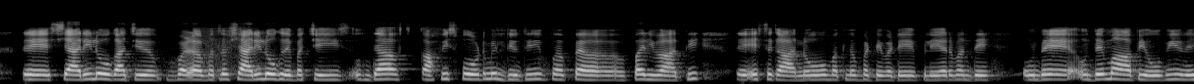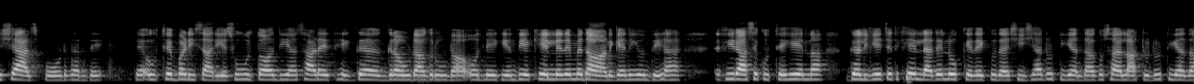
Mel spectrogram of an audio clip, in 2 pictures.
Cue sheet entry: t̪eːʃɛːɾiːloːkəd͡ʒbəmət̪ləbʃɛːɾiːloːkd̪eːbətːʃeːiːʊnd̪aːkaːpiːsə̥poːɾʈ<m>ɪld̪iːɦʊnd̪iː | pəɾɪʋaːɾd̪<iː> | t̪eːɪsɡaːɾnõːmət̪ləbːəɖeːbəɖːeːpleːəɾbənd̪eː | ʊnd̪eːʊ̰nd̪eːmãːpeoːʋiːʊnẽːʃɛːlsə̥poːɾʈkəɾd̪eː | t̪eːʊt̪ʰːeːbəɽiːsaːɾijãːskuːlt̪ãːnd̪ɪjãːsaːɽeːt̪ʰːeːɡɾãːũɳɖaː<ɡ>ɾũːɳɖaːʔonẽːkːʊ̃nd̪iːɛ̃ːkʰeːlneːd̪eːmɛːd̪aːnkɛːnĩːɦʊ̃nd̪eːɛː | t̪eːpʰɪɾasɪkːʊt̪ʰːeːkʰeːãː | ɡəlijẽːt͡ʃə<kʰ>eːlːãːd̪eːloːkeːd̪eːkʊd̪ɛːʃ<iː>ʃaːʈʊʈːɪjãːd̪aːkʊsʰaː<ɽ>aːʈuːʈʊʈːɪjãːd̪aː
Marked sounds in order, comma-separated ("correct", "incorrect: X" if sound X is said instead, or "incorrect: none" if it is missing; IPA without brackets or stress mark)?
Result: correct, correct, correct, correct, correct, incorrect: l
